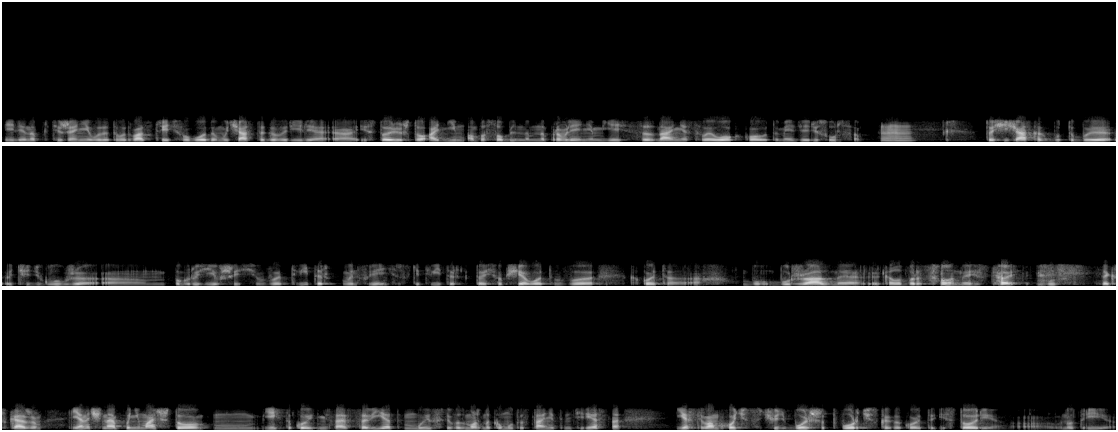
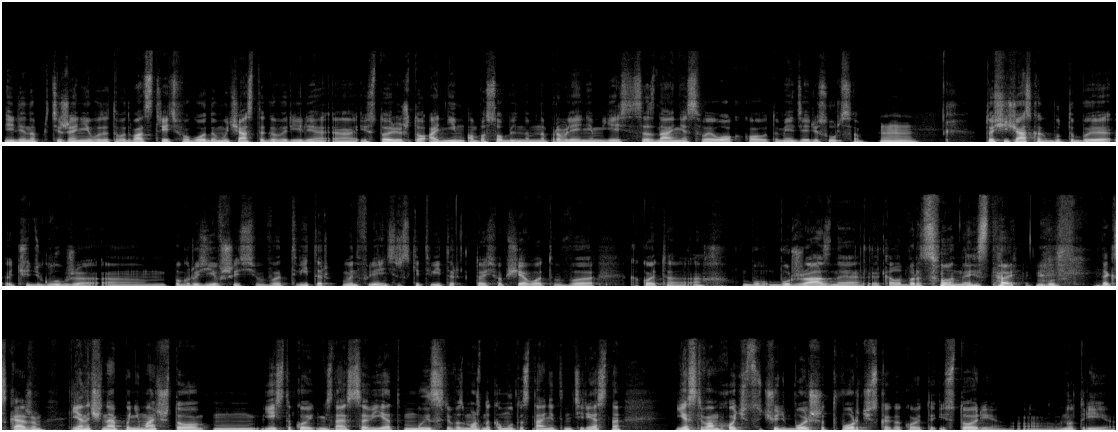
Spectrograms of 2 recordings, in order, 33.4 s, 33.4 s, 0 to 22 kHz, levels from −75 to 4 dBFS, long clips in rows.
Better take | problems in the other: second | phone-call audio

